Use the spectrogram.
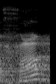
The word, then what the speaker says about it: خواب: میں پہلا خواب ہے۔ اس کا تلفظ خواب ہے، یہ خواب نہیں ہے، یہ خواب ہے۔ وہ لکھتے ہیں لیکن پڑھتے نہیں ہیں۔ Dreaming, day dreaming and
